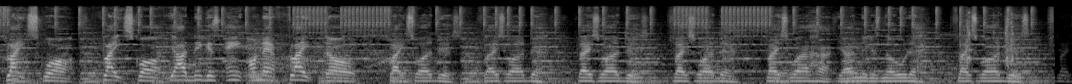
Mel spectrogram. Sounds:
Music, Pop music

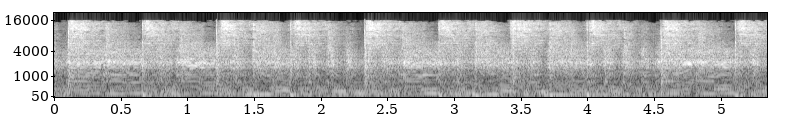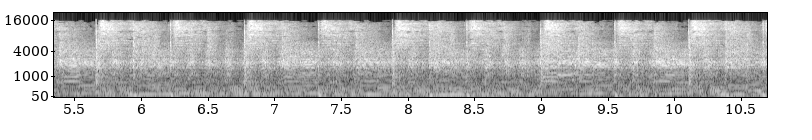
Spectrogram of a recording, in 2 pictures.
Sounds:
Music, Plucked string instrument, Musical instrument, Guitar

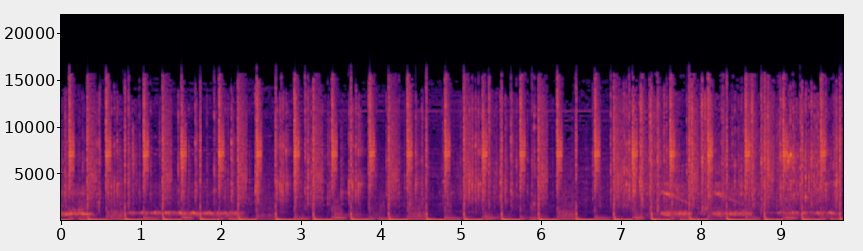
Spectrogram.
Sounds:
Electronic music, Techno, Music

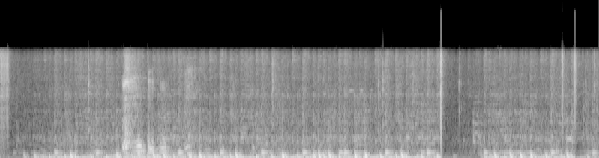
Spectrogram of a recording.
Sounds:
Music

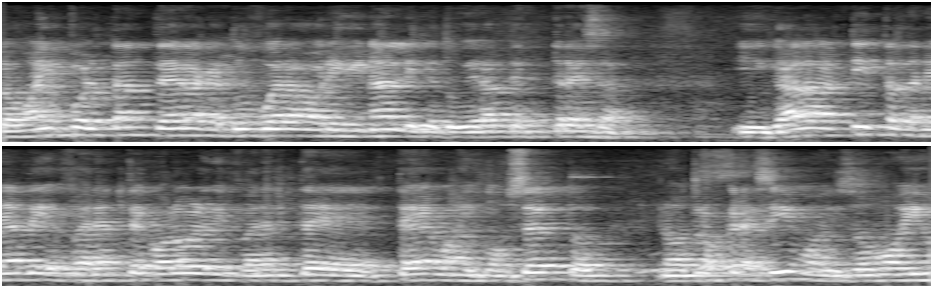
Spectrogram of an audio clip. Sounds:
Speech

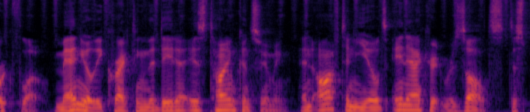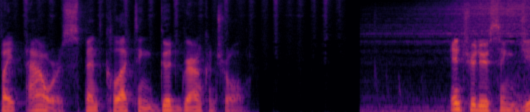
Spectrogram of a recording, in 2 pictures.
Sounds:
Speech, Music

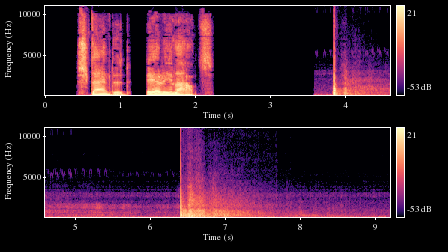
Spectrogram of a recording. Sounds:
Speech, Fireworks

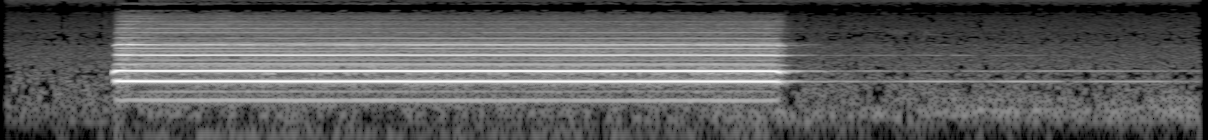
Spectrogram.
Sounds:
train horning, Train horn

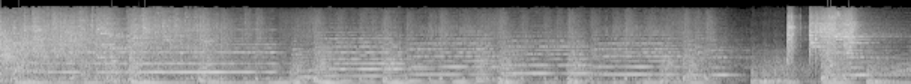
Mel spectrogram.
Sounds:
Music

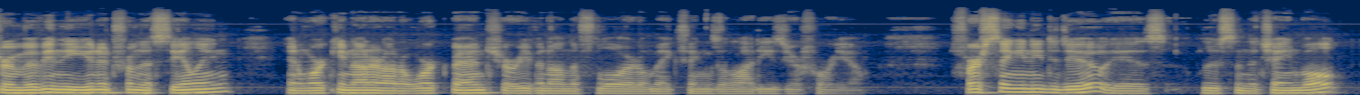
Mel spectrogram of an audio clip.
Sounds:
Speech

